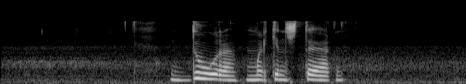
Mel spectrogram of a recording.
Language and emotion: Russian, angry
